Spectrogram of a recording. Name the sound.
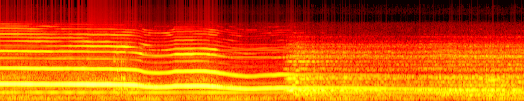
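grey wolf howling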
